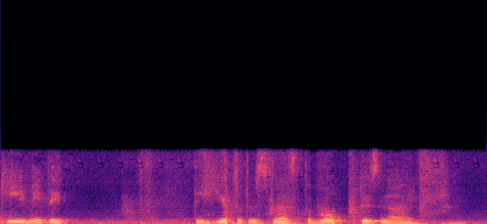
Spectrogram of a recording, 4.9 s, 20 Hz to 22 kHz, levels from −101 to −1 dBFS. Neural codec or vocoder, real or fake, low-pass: codec, 16 kHz, 1.1 kbps, Voila-Tokenizer; fake; 7.2 kHz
